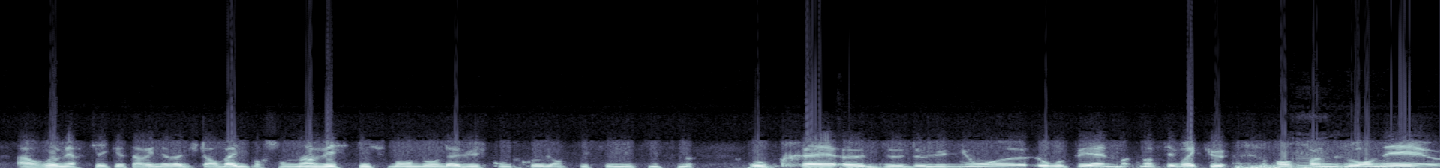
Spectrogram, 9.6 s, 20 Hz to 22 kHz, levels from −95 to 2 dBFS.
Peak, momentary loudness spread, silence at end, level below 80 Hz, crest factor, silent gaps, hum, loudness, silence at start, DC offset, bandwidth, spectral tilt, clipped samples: 0 dBFS; 7 LU; 0 s; -46 dBFS; 12 dB; none; none; -13 LUFS; 0.1 s; under 0.1%; 4.7 kHz; -9.5 dB/octave; 0.2%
